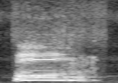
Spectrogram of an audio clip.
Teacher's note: अब ऊ में भी जीभ का कोई काम नहीं है, ओष्ठों का काम है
